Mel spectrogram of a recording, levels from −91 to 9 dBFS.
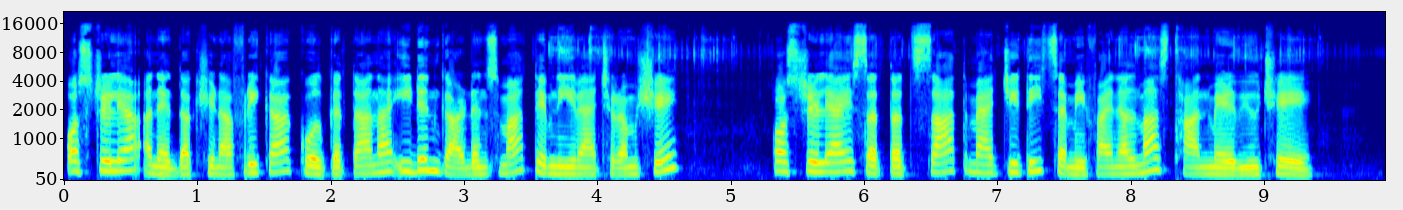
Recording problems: household noises; faint; from 3.5 s on; 25 dB below the speech

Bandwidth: 15.5 kHz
